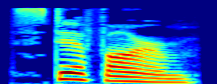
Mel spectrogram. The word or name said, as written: stiff-arm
